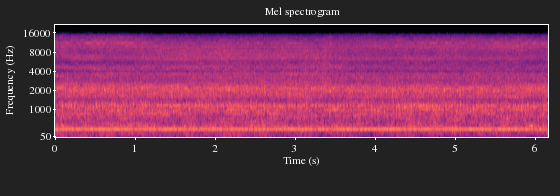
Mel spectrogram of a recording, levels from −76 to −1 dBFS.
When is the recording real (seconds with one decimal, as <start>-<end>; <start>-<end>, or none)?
none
